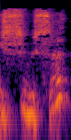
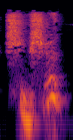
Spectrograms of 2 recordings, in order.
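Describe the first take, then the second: First: The name begins with a plain s sound. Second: The name begins with an sh sound.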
